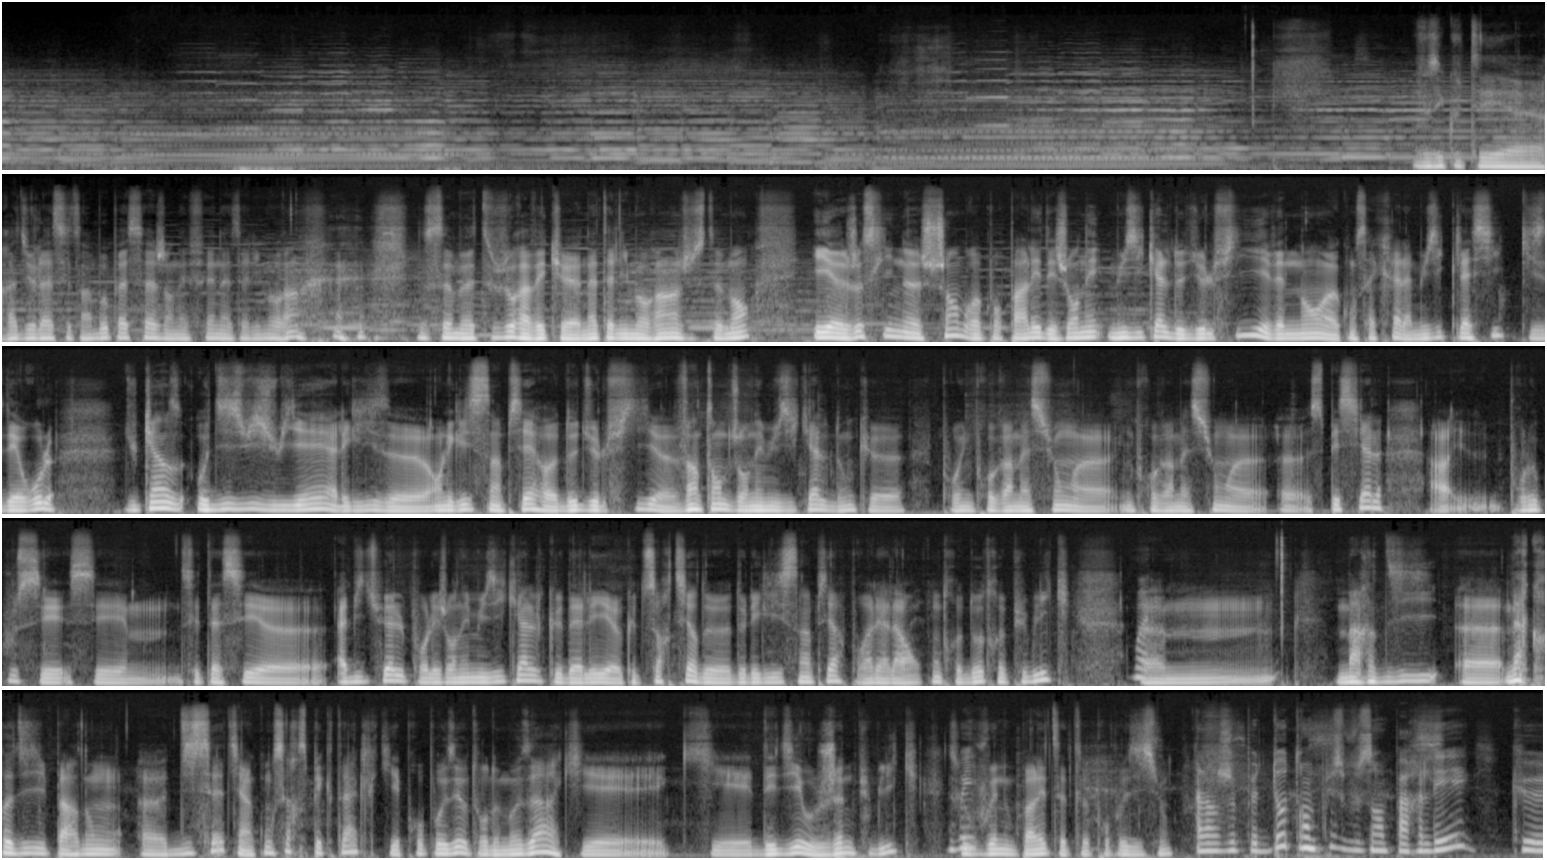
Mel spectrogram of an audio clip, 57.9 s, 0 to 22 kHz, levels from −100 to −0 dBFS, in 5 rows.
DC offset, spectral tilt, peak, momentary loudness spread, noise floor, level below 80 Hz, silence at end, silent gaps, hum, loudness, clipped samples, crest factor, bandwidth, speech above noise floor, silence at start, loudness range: under 0.1%; -6.5 dB/octave; -4 dBFS; 21 LU; -46 dBFS; -44 dBFS; 0 s; none; none; -22 LUFS; under 0.1%; 18 dB; 14.5 kHz; 25 dB; 0 s; 20 LU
